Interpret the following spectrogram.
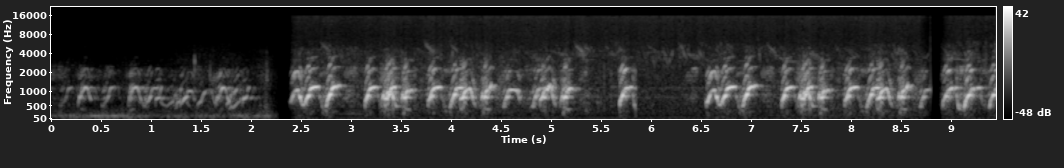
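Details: Zebra barking in bursts of rapid, harmonic, yelping notes, each a short rising-falling bark, strung together in quick series with brief pauses between bouts; a faint low hum opens the recording.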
